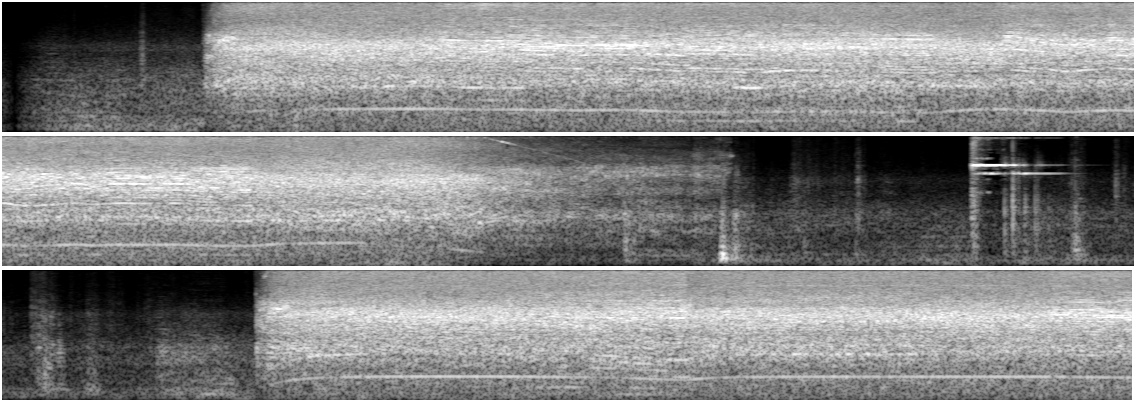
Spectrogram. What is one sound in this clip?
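An angle grinder whines loudly as it cuts metal.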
